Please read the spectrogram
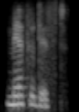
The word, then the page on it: Methodist: Indian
